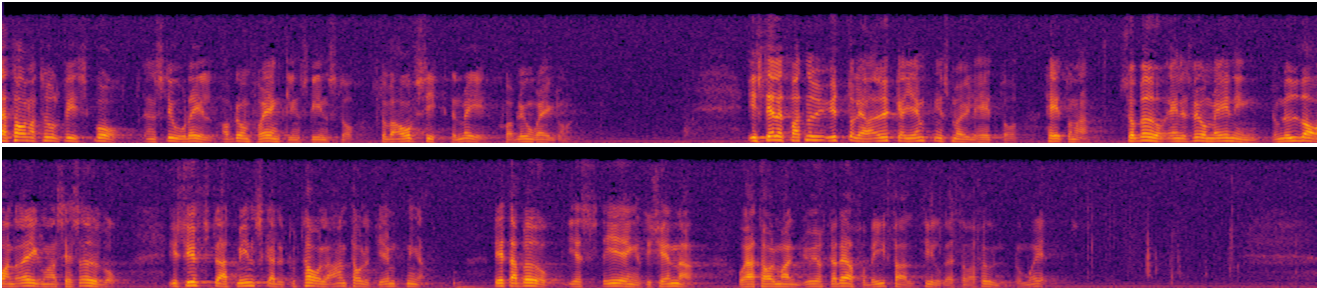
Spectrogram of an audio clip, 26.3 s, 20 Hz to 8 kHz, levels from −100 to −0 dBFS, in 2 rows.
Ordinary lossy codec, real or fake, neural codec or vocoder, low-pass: MP3, 64 kbps; real; none; 7.2 kHz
